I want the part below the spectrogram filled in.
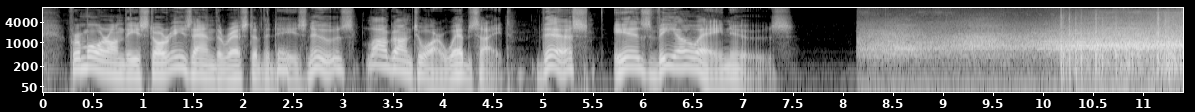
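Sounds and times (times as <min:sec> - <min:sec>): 
speech: 0:00.3 - 0:07.5
fireworks exploding outdoors in a steady roaring wash: 0:08.2 - 0:11.3
sharp fireworks bang: 0:10.0 - 0:11.3.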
